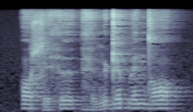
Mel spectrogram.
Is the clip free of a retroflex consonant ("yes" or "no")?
no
